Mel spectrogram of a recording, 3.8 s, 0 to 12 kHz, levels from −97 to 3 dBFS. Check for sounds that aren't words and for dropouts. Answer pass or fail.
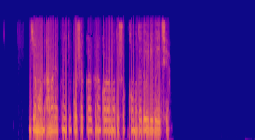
pass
